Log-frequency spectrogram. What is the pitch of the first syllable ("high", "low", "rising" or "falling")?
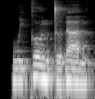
low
